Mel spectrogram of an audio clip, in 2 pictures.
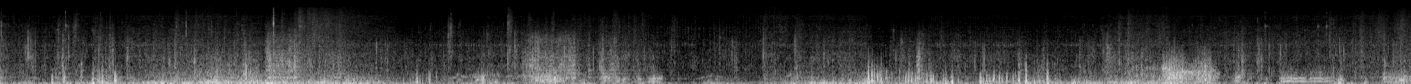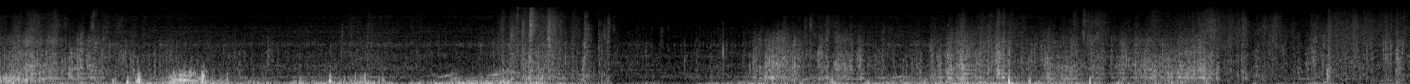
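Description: Bicycle tyres crunch and skid over dirt and gravel.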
